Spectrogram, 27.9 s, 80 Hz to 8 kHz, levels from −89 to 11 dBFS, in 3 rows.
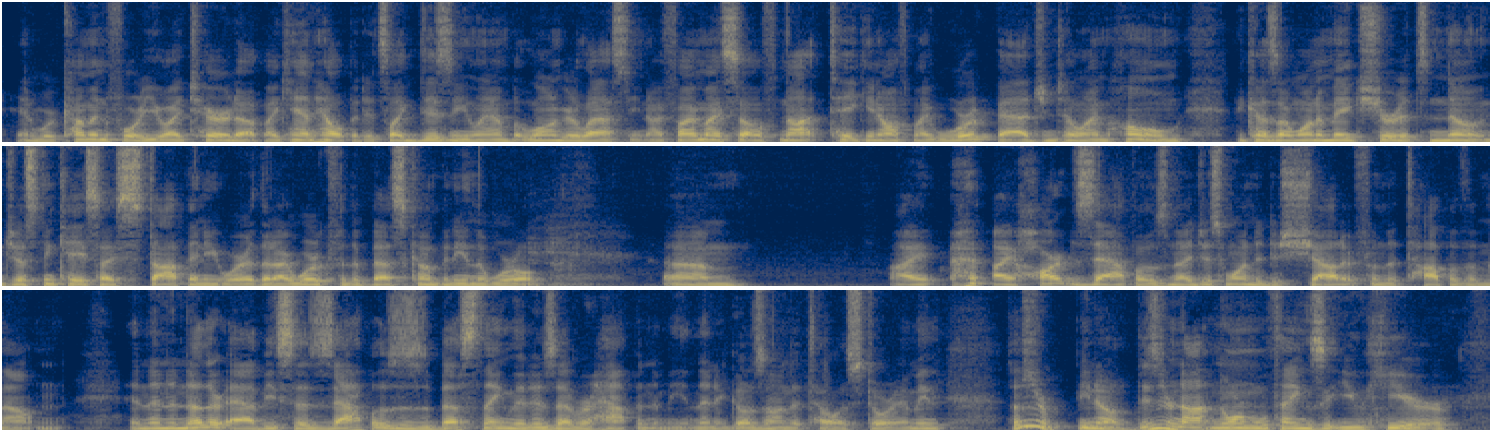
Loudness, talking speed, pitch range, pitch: -17 LUFS, 240 wpm, 90-105 Hz, 95 Hz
